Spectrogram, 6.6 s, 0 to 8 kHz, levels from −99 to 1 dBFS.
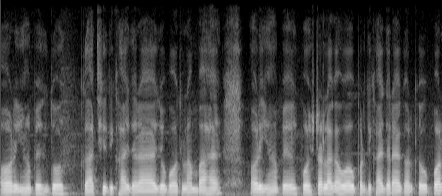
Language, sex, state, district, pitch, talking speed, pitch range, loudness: Hindi, male, Odisha, Khordha, 115 Hz, 235 wpm, 110-115 Hz, -18 LUFS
